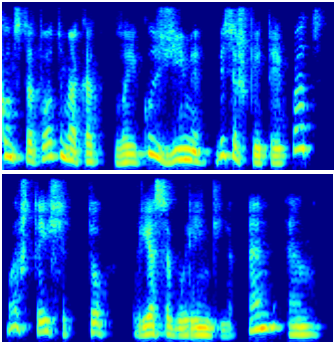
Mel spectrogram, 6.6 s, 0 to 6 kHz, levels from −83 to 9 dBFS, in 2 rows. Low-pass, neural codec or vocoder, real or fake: 5.4 kHz; none; real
